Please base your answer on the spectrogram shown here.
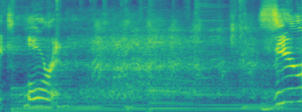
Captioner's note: audience laughing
